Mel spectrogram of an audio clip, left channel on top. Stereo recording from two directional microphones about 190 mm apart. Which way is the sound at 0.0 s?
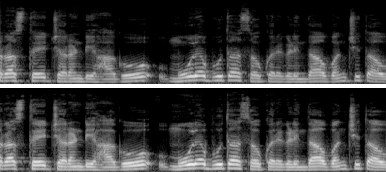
15° right (ahead or behind).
